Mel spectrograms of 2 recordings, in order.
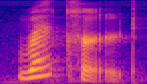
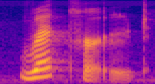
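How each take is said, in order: First: The stress is on the first syllable. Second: The same.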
